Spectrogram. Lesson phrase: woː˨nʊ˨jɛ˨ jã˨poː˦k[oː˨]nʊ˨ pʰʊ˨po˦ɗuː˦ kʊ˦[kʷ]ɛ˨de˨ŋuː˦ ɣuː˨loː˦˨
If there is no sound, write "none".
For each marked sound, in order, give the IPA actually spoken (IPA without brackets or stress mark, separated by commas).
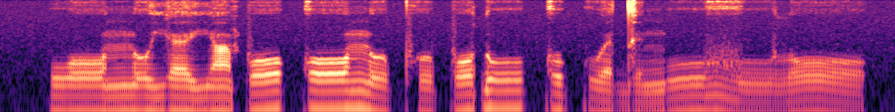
oː˦, kʷ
